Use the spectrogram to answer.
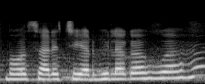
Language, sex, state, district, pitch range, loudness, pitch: Hindi, female, Bihar, West Champaran, 240-285 Hz, -12 LUFS, 245 Hz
